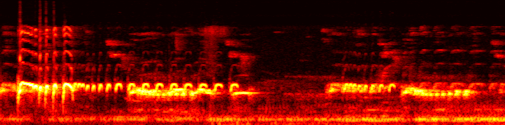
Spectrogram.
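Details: Female local zebra dove calling out to a rival, giving sharp clipped notes, then fast rolling series of staccato mid-pitched coos in bursts separated by pauses, over a low steady background hum.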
